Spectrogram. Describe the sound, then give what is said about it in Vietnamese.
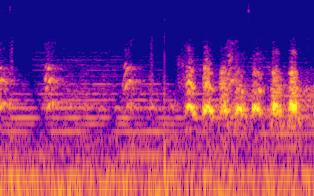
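A dog barks in a village at night. After a quieter, muffled stretch, a rapid series of sharp barks and yips runs through the second half. “Tiếng chó sủa vẫn cứ quanh quẩn ở bên tai của bọn họ, làm cho bọn họ không có yên lòng”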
